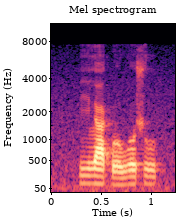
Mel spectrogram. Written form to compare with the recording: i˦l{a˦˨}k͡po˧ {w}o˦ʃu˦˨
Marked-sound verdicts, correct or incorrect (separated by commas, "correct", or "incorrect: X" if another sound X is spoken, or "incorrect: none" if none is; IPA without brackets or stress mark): correct, correct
